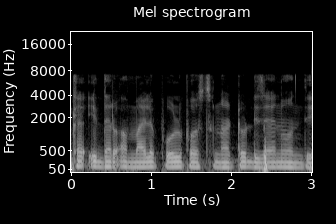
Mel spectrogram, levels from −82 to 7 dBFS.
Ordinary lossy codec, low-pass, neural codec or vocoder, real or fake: MP3, 64 kbps; 7.2 kHz; none; real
